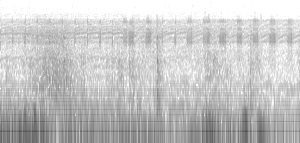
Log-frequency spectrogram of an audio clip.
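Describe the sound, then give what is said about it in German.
An obstacle-sensing device vibrates strongly as it is moved slightly back away from an obstacle, giving off a steady, insect-like electric buzz with bright, pulsing high overtones, broken by a few soft low thumps. No one speaks. “Entferne ich mich wieder etwas davon, vibriert es heftig.”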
